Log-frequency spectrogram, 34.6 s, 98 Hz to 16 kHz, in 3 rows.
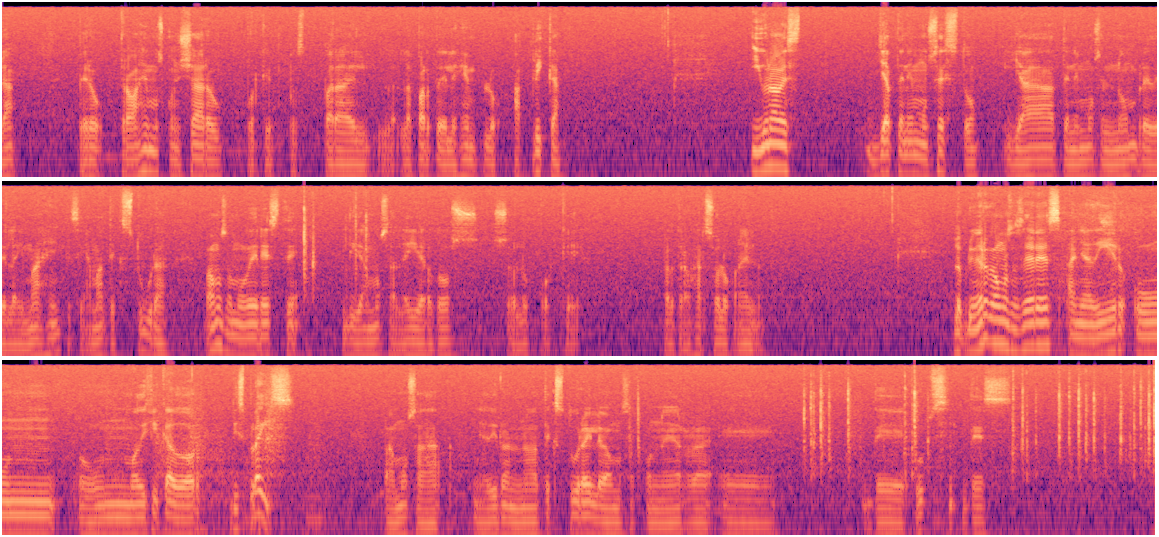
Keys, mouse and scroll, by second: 1.1 click, 2.0 click, 13.4 right click, 13.7-14.7 middle drag, 14.6 m, 15.1 2, 18.0 click, 18.8-19.5 scroll down 1, 19.5-21.3 middle drag, 21.3 click, 21.9 click, 25.3 click, 27.6 click, 28.3 click, 30.9-34.6 typing.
